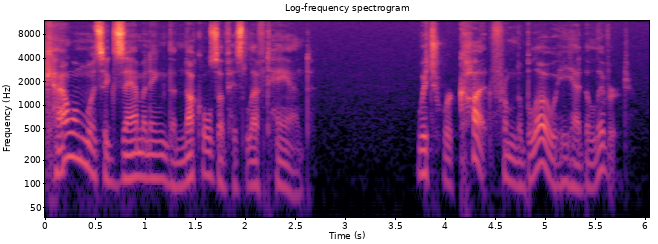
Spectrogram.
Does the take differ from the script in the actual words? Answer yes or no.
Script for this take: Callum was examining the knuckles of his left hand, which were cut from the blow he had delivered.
no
